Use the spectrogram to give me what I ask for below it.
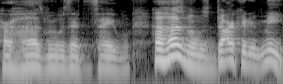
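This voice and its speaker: Speaking in an American accent at a fairly quick pace, a man uses an animated tone, a medium pitch and ordinary pitch variation. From Detroit, east side. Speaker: podcaster. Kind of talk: storytelling monologue.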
